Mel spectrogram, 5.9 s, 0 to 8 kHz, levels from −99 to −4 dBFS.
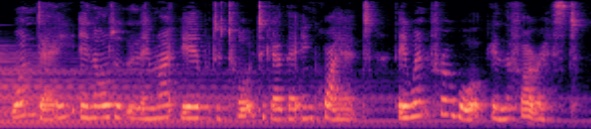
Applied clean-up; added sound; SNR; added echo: none; Piano; 16 dB; reverberation time 0.3 s.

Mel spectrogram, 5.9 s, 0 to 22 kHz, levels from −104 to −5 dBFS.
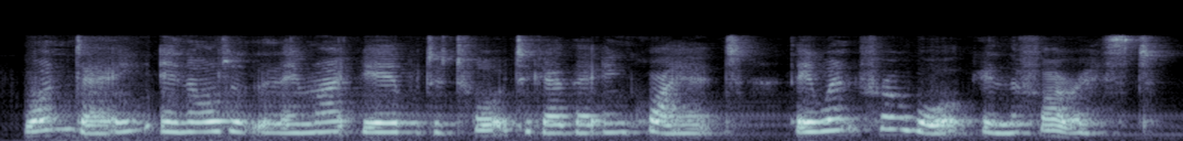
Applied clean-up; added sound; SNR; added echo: neural separator model SepFormer DNS4.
